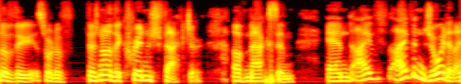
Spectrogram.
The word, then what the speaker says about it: Maxim: all that, people drank what's the brand called Maxim, or in the Korean pronunciation, Mikshim.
